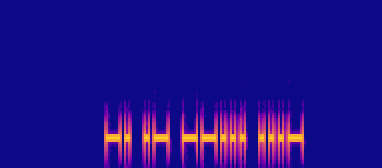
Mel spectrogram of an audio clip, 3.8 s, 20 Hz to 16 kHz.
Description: Morse code, heard as a keyed tone, about 25 wpm, 700 Hz. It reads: NA7V
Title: USA Call Signs - 4 Characters - Repeated 2x - 25wpm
